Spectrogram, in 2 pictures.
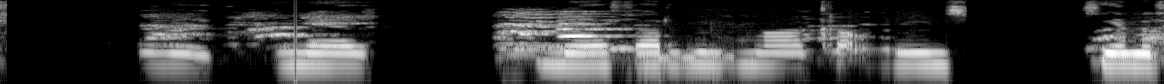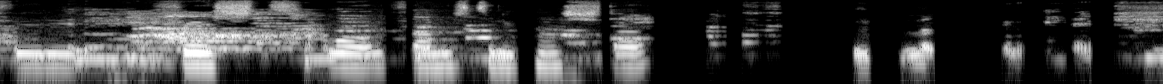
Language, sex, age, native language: Icelandic, male, 12, Icelandic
